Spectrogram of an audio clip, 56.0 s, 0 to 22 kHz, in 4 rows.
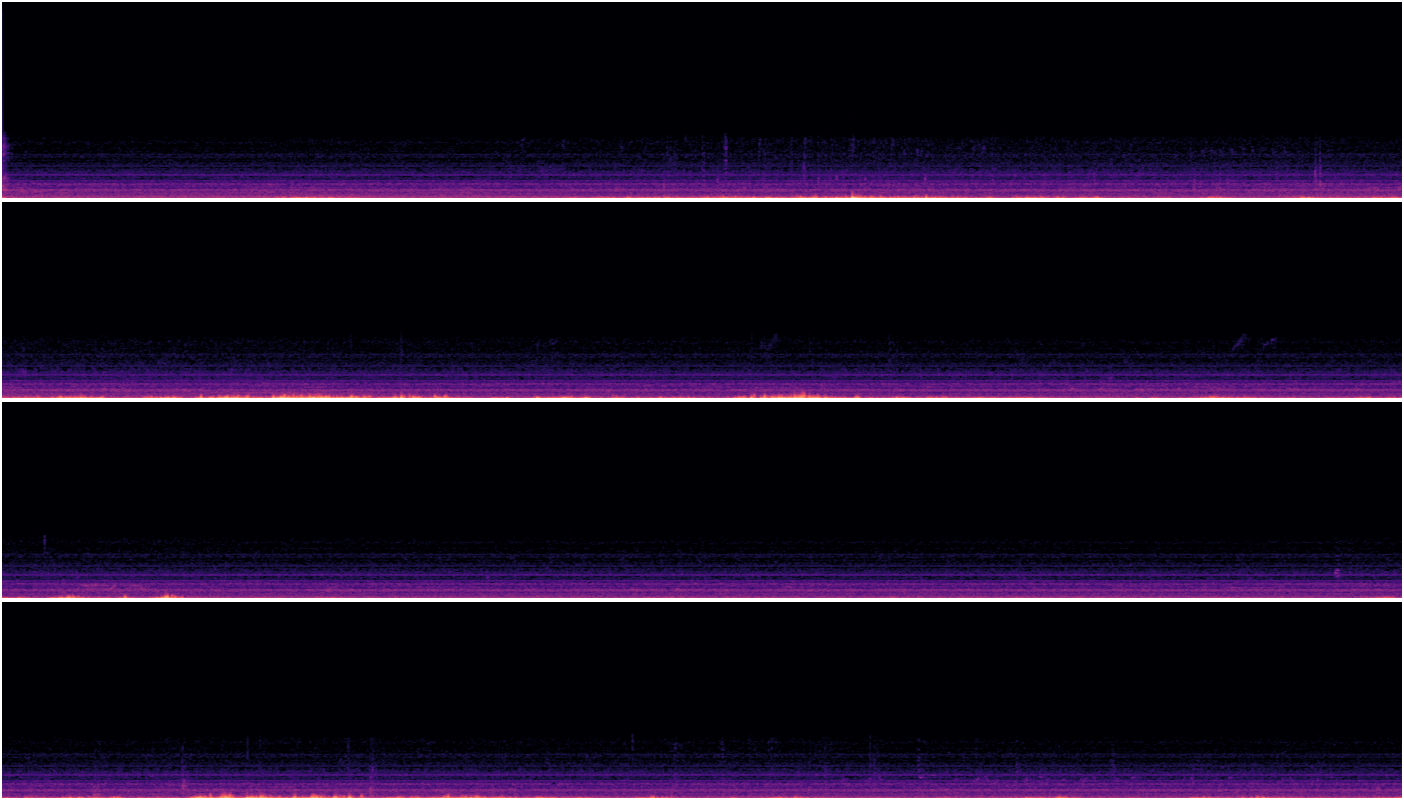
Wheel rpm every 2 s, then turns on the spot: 0, 0, 0, 0, 0, 0, 0, 0, 0, 0, 0, 0, 0, 0, 0, 0, 0, 0, 0, 0, 0, 0, 0, 0, 0, 0, 0, 0.
none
